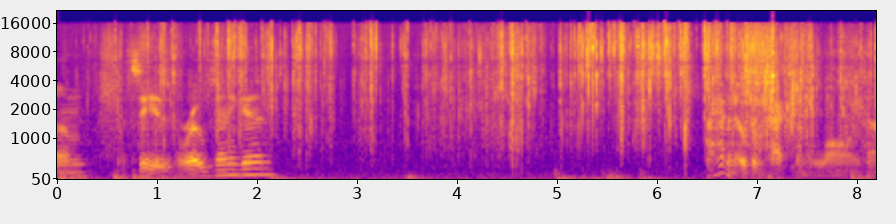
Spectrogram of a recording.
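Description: A plastic card sleeve crinkles and rustles between fingers.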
